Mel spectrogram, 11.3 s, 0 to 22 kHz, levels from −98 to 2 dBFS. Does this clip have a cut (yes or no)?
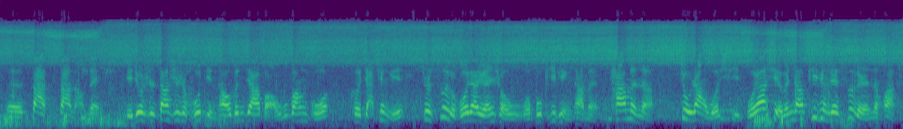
yes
